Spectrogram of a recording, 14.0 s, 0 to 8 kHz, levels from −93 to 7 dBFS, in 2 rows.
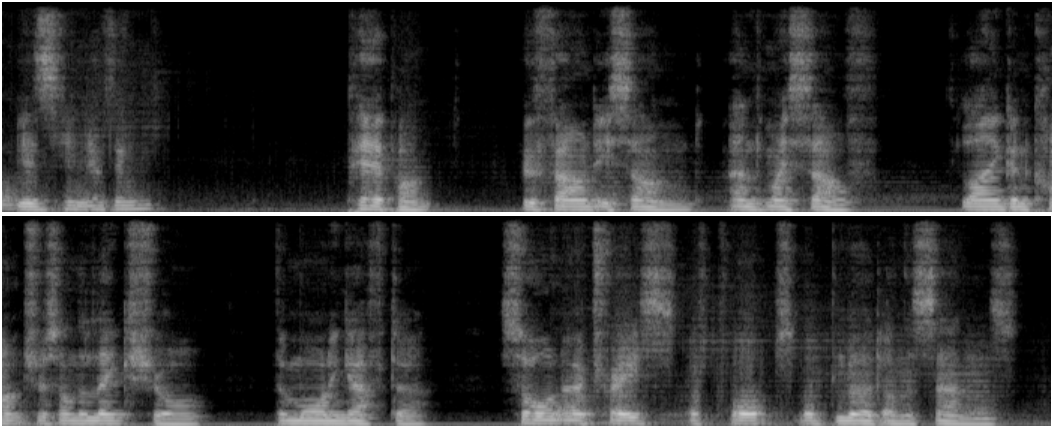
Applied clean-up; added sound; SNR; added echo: neural separator model SepFormer DNS4.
